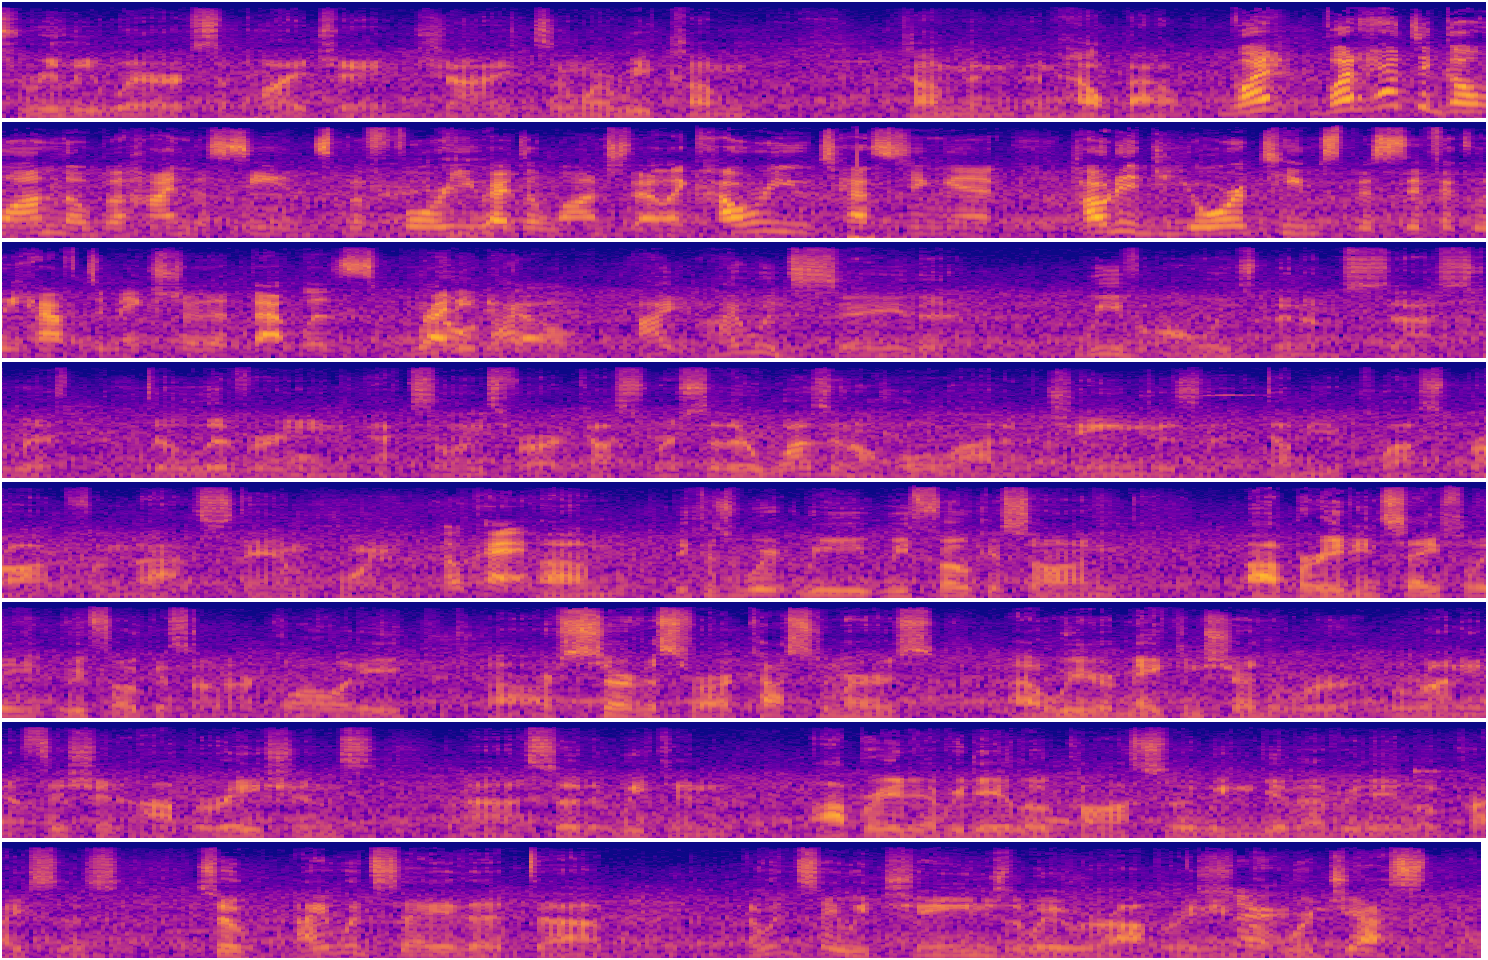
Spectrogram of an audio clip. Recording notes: Live From NRF. LIVE FROM #NRF2024.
